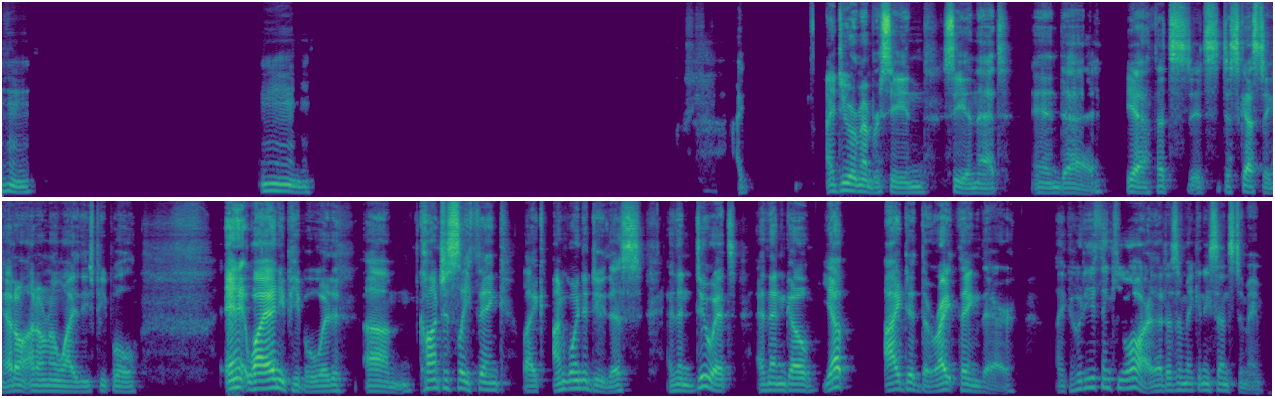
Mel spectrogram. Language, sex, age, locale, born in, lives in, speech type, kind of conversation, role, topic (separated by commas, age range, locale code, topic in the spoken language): English, male, 30-34, en-US, United States, United States, conversation, podcast, host, How do healthy forests contribute to a better world for everyone?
